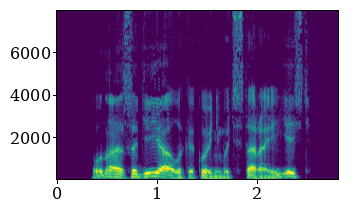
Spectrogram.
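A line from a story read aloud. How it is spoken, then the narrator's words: Plain question. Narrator (Russian): спросил он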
